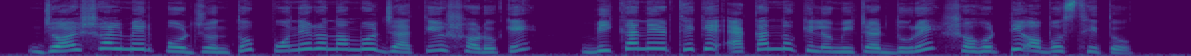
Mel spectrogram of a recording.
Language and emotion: Bengali, neutral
